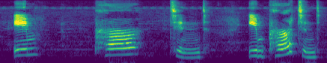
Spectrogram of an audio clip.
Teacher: important, trọng âm rơi vào âm thứ hai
